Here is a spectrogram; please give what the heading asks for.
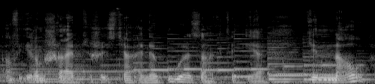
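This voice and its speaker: An actor playing a talkative, jovial gentleman of rank in a German radio drama. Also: low-pitched, unhurried, loud music behind the voice. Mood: amused storytelling.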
